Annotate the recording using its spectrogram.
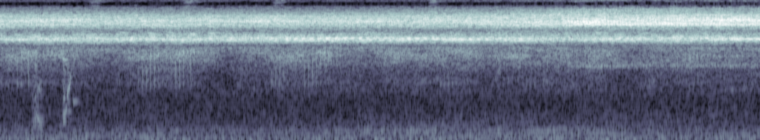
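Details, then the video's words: Jungle katydids (bush crickets) keep up a layered, steady high-pitched buzzing drone that swells slightly toward the end. Two quick faint lower chirps sound at the start. "bunyi caricangkas katydids bush crickets"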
